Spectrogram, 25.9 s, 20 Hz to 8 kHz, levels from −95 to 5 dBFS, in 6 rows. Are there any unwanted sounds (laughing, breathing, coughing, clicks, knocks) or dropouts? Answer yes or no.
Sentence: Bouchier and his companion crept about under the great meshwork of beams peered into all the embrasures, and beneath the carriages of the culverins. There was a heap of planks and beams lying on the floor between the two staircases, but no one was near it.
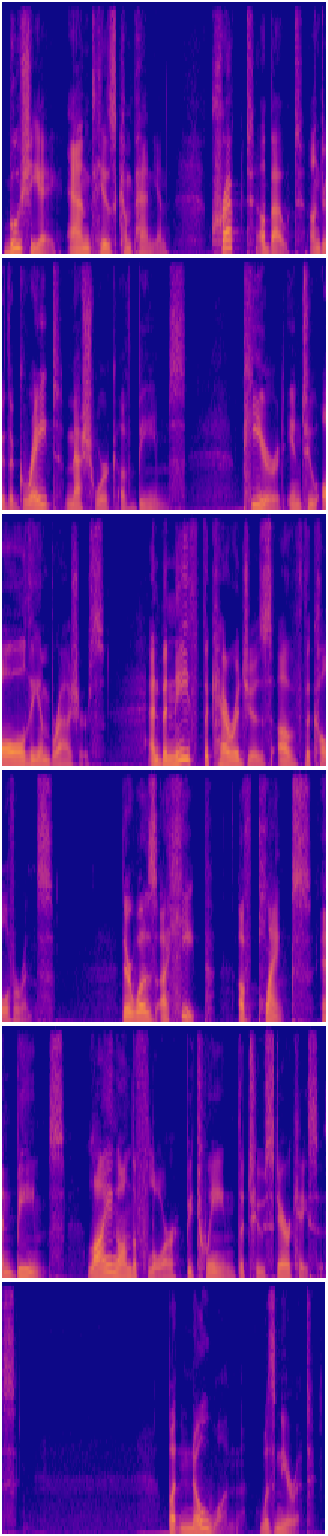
no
